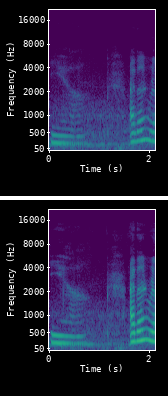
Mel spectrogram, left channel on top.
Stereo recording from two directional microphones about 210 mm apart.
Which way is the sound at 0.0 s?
15° right (ahead or behind).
